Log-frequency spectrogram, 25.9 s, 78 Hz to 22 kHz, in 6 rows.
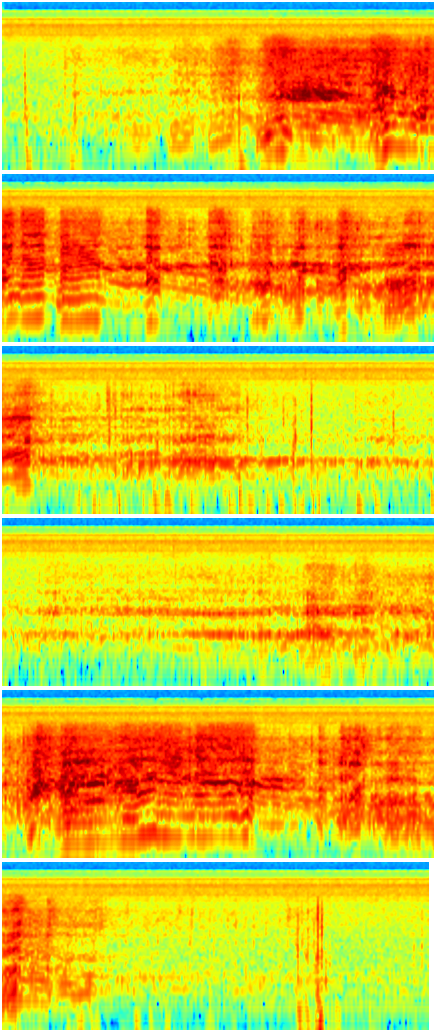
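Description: Yamaha YZ250 two-stroke dirt bike engine revving hard, its pitch swinging up and down quickly as the throttle is worked. It comes in two loud stretches, the first starting about two seconds in and the second in the last third, with a steadier, quieter drone between them.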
